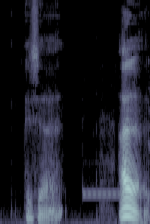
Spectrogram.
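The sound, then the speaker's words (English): A phone line's ringing tone sounds once as a steady, moderately loud electronic buzz lasting under a second, sandwiched between bursts of people talking. “Maybe he'll pick up this time. It's ringing.”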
